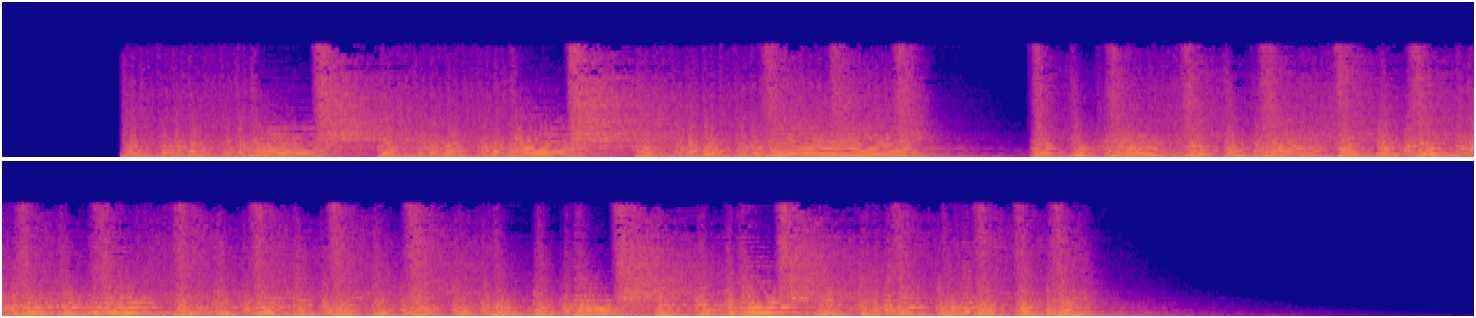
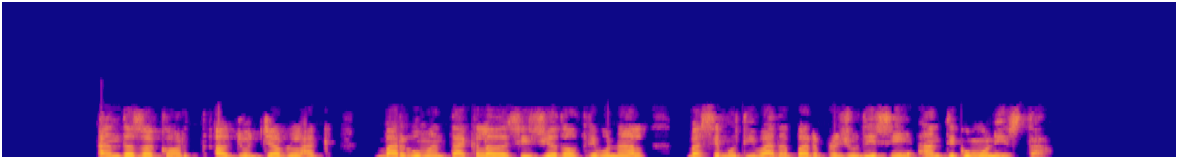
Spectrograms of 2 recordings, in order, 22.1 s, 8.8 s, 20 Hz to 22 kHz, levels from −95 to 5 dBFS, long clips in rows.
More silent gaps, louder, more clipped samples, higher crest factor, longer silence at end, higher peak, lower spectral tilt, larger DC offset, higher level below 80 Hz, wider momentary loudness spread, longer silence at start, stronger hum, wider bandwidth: second, none vs 2.49-2.53 s, 2.65-2.79 s, 5.01-5.13 s; second, -26 LUFS vs -18 LUFS; neither; about the same, 16 dB vs 18 dB; first, 2.2 s vs 1 s; second, -10 dBFS vs 0 dBFS; about the same, -4 dB/octave vs -5 dB/octave; neither; first, -38 dBFS vs -58 dBFS; about the same, 5 LU vs 6 LU; first, 0.9 s vs 0.7 s; neither; first, 16 kHz vs 7.6 kHz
